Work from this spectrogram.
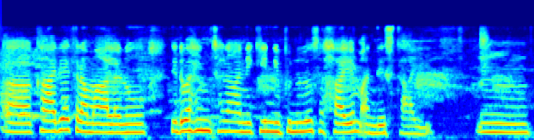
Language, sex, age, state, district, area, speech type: Telugu, female, 18-30, Telangana, Nizamabad, urban, spontaneous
